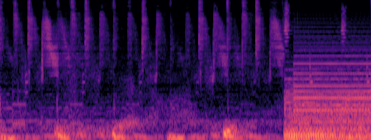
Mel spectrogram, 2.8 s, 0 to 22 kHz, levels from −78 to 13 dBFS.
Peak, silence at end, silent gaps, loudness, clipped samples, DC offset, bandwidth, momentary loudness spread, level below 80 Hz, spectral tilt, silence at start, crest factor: -6 dBFS; 0 s; none; -24 LUFS; under 0.1%; under 0.1%; over 20 kHz; 12 LU; -26 dBFS; -5.5 dB/octave; 0 s; 16 dB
